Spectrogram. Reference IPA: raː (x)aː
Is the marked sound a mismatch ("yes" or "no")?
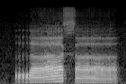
no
